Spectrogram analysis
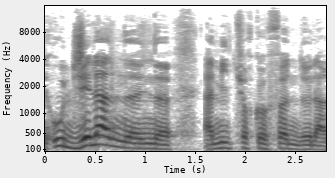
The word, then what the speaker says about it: Ceylan: Nuri Bilge Ceylan ou Ceylan, une amie turcophone de la rédaction, vient de me dire qu'on disait Ceylan.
